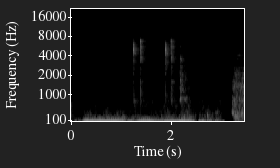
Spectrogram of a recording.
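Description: Mouse clicks on Basic 1 in language-learning software: a few short, sharp double clicks close by, over a low steady hum, with no talking.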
